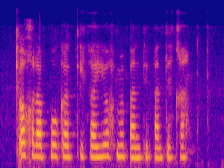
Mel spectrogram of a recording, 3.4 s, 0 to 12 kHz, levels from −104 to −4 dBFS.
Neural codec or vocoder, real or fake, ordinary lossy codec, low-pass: codec, 16 kHz, 4 kbps, X-Codec, WavLM features, trained on Multilingual LibriSpeech; fake; Opus, 24 kbps; 7.2 kHz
